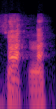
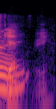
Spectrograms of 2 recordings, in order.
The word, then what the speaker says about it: Gendry: It's uh it's gender. Oh Okay, carry on. No, it's Gendry. It is Gendry.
